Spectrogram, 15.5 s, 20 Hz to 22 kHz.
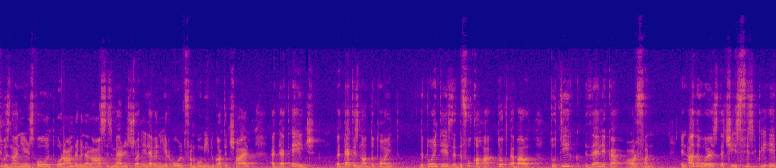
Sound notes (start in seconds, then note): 9.5 speaks Arabic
